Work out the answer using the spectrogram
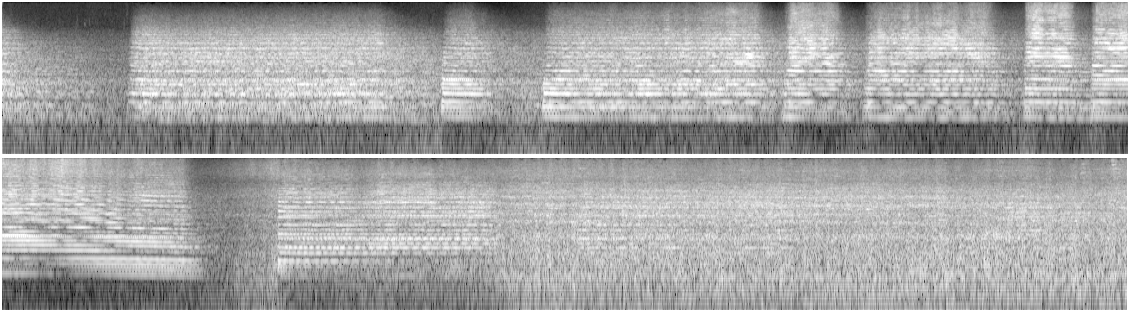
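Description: Air horn of a CSX GE diesel locomotive sounding for a grade crossing in a series of blasts, the last one long, its pitch dipping as the locomotive passes. After that, freight cars roll by with wheels clattering over the rail.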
